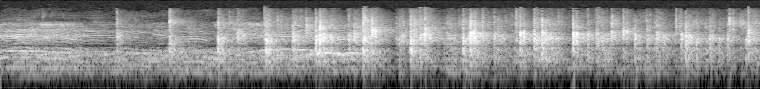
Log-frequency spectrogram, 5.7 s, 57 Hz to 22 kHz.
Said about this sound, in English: Only 4 people clapping, because when you leave, you got another pastor you're going to appreciate on TV.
